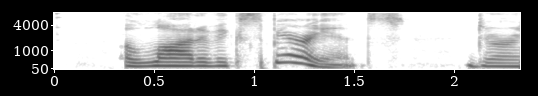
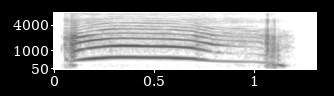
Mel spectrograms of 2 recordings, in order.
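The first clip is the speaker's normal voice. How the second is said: put-on very high cry of a distressed baby; colicky baby crying out, very high; baby's wail; 5 dB louder than usual. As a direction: let out a baby's pained wail.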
